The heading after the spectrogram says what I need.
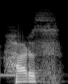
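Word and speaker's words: hearse: और यहाँ पे डिफरेंस समझिए, एक तो होता है हर्ष हिंदी में जिसका मतलब खुशी होता है, ये हर्ष नहीं है, इसका प्रोनाउंसिएशन है हर्ष, हर्ष, ठीक है।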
